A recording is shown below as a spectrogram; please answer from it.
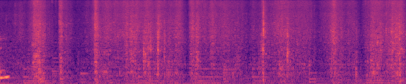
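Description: Plastic bags and plastic toy packaging crinkling and rustling as they are handled, with irregular crackles throughout.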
